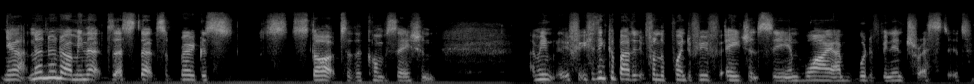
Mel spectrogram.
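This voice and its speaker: A woman's voice: mid-range voice, brisk, bright, forceful tone, no room sound, low-quality recording. Thoughtful middle-aged woman from Indonesia. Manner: thoughtful, searching for words. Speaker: guest. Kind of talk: reflective conversation.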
